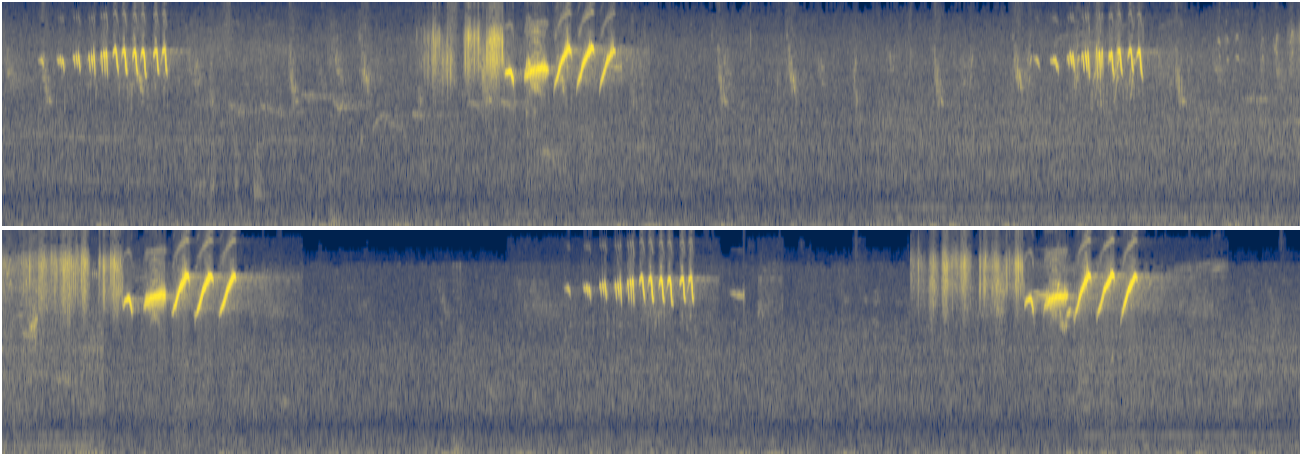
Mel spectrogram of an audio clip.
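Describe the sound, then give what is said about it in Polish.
A black redstart sings short, high phrases repeated about every six seconds, each ending in a brief scratchy flourish, over a steady low background hum. “Posłuchajmy, jak śpiewa kopciuszek.”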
